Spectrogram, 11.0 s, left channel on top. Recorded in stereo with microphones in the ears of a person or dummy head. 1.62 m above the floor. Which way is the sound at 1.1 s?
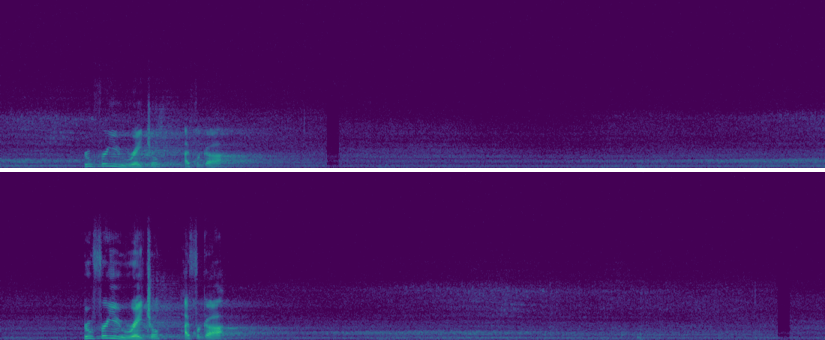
35° right (ahead or behind).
